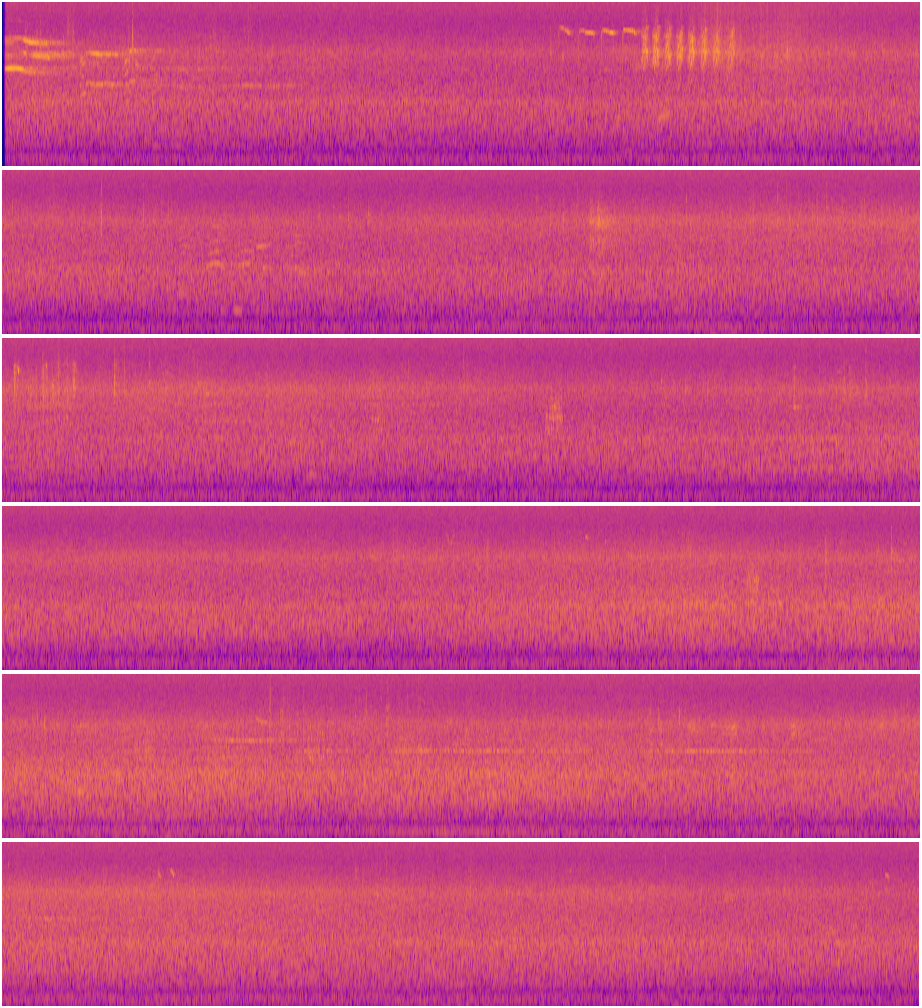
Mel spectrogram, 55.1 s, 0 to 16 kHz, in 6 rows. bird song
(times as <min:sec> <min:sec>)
0:00.0 0:03.1, 0:38.8 0:42.5, 0:43.1 0:44.9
